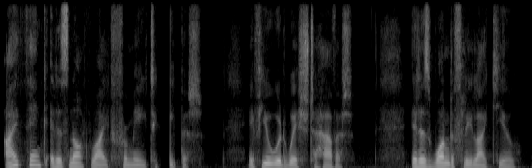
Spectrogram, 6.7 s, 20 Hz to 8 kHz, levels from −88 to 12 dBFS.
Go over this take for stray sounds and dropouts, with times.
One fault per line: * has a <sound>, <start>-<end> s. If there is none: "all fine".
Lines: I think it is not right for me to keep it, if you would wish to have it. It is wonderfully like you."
* has a dropout, 2.0-2.1 s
